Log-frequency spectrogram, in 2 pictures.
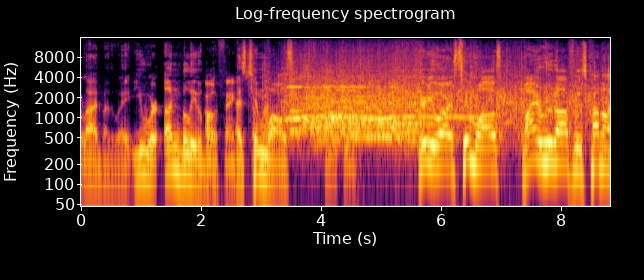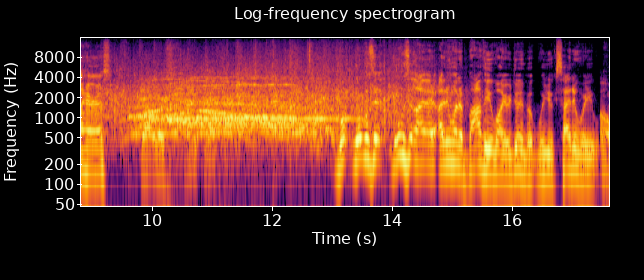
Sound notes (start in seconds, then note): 3.5 cheers and applause; 11.2 cheers and applause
